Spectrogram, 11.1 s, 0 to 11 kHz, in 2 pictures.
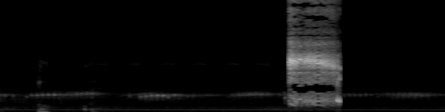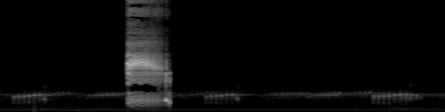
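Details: Two harsh, rasping screams about three and a half seconds apart from an Okinawa green tree frog as a Ryukyu green snake bites it, 4 March 2023, separated by soft, repeated chirping trills and a brief low knock.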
